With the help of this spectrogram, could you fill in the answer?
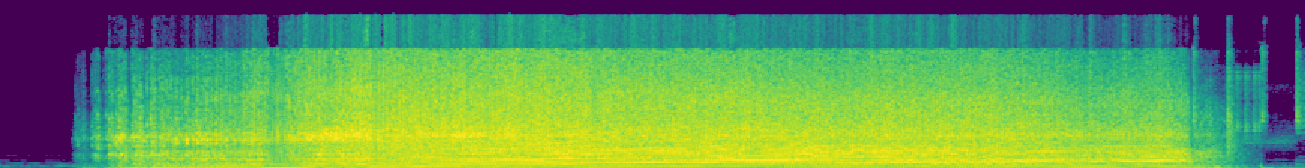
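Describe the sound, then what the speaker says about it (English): A Dodge Charger engine revs up sharply from idle, its pitch rising into a loud, sustained roar that holds for several seconds before cutting off abruptly. "Now, let's rev it up."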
